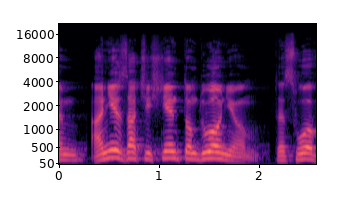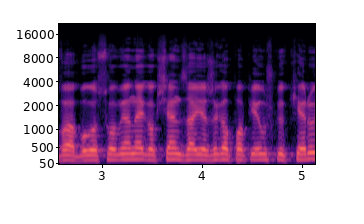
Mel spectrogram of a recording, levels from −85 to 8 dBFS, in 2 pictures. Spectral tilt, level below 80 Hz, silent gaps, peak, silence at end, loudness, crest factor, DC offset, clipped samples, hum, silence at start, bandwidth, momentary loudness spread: -5 dB/octave; -72 dBFS; none; -10 dBFS; 0 s; -26 LUFS; 16 dB; under 0.1%; under 0.1%; none; 0 s; 16 kHz; 7 LU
